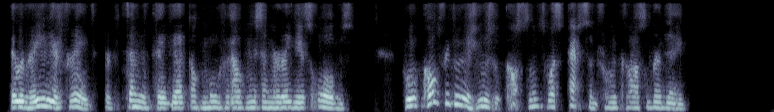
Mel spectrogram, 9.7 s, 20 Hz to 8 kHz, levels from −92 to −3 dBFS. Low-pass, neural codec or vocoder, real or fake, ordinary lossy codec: 7.2 kHz; codec, 16 kHz, 1 kbps, FreqCodec, smaller model; fake; AAC, 32 kbps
